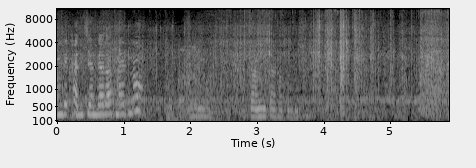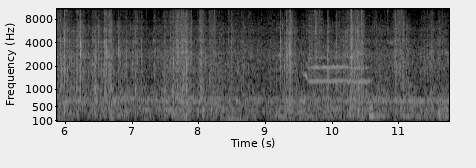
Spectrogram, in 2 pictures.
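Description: Plastic sheets rustle and crinkle as they are handled.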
